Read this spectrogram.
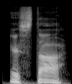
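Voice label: are Temporary, Spanish, male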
